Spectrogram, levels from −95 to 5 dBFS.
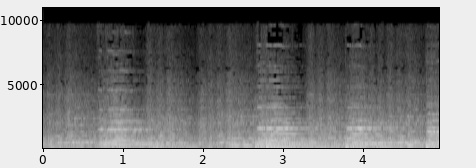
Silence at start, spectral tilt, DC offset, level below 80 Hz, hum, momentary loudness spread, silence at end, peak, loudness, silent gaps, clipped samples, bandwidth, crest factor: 0 s; -7 dB/octave; under 0.1%; -54 dBFS; none; 9 LU; 0 s; -2 dBFS; -20 LUFS; none; under 0.1%; 9.8 kHz; 16 dB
